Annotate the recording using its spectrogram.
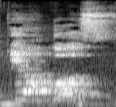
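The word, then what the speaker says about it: γεωργός: A sua pronúncia é georgos.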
